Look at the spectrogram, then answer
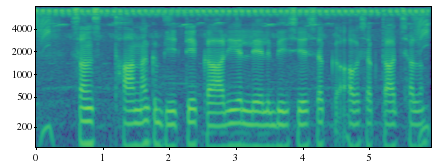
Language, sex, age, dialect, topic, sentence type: Maithili, male, 18-24, Southern/Standard, banking, statement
